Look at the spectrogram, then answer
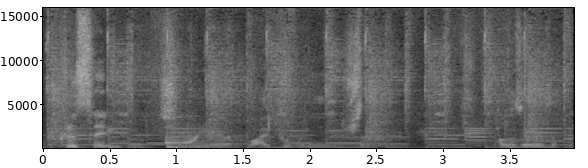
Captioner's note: talking aloud to himself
